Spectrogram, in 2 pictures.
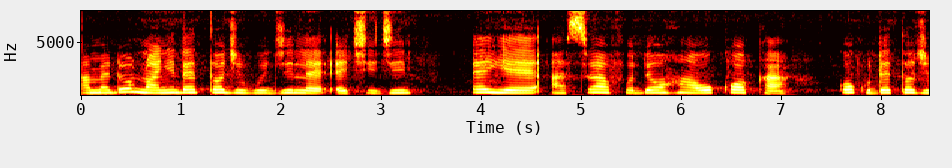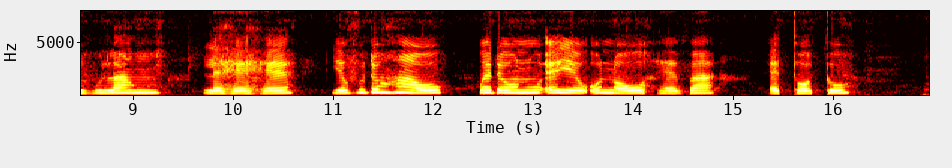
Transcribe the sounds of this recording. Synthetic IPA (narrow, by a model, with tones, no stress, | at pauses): a˨mẽ˨ɖe˦wo˦nɔ̃˨a˨ɲĩ˦ɖe˦t̪ɔ˦d͡ʑi˨vu˨d͡ʑi˦le˨e˨t͡ɕi˨d͡ʑi˦ | e˦je˦a˨sɾa˦fe˨ɖe˦wo˦ɦã˦wo˦kʰɔ˦ka˨ | kɔ˦ku˨ɖe˦t̪ɔ˦d͡ʑi˨vu˨la˦ŋũ˦ | lɛ˨ɦɛ˨ɦɛ˨˦ | je˨vu˦ɖe˦o˦ɦã˦wo˦ | k͡pe˦ɖe˦wo˦nũ˦ʔe˦je˦wʔo̰˦nɔ̃˨wo˦hɛ˨va˦ | ɛ˨t̪ɔ˨t̪o˦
